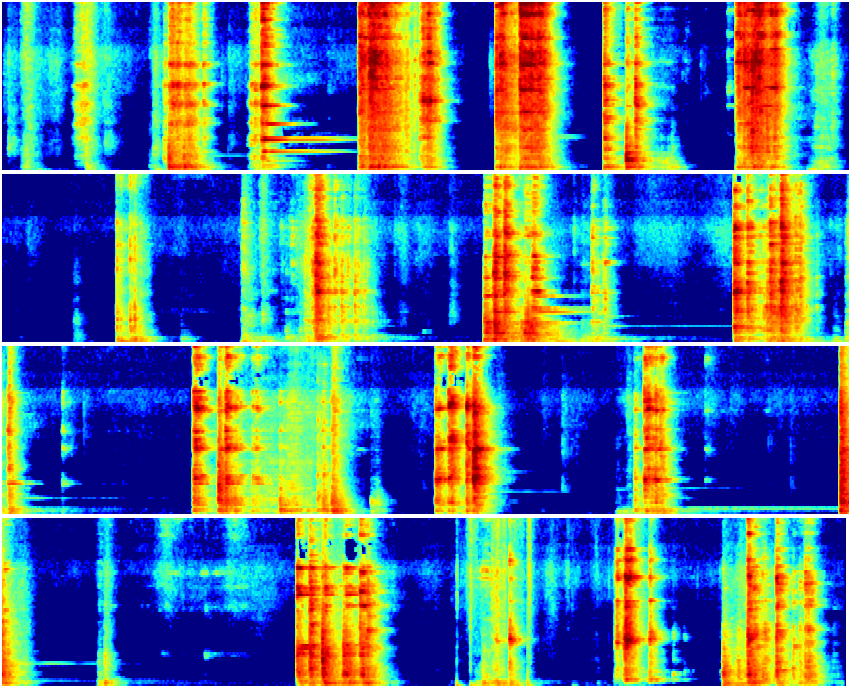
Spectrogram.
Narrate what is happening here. I placed the dishes and cutlery into the shelf. Plates and utensils were organized and put away one after another.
